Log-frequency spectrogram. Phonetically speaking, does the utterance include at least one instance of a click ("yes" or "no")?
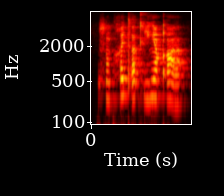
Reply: no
